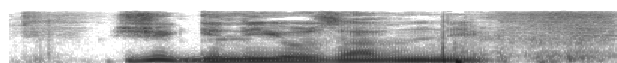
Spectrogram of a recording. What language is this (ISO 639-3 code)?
kab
